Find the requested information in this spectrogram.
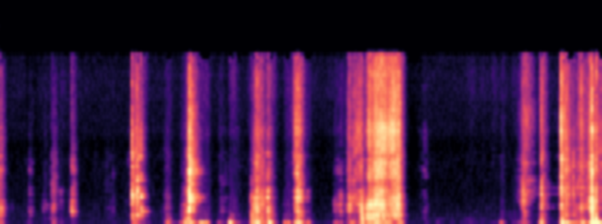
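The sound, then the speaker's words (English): Ripping open a pack of trading cards: a few short crinkling, tearing bursts, then a longer, harsher rip and more scattered crinkles near the end. “But first, I'm opening up the box right here. We're gonna rip a pack.”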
